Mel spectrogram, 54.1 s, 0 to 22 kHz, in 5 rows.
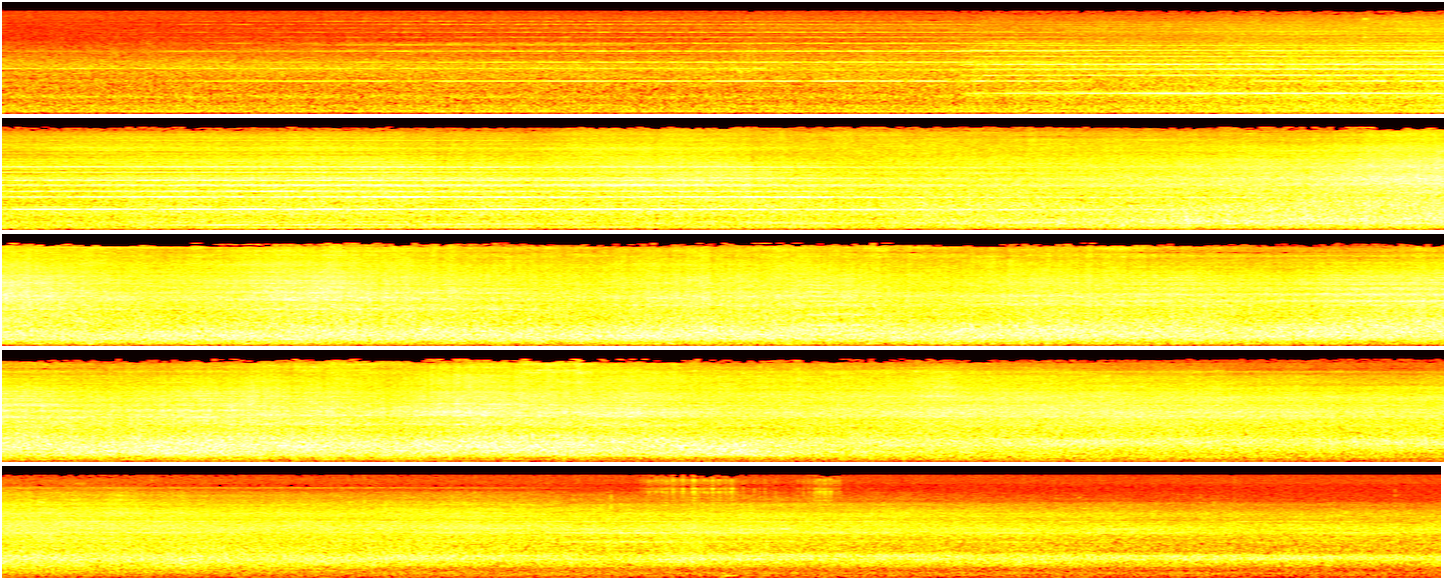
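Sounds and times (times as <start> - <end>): chord of high tones: 0.0 - 25.4
train wheels rumbling on rails: 0.0 - 54.0.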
